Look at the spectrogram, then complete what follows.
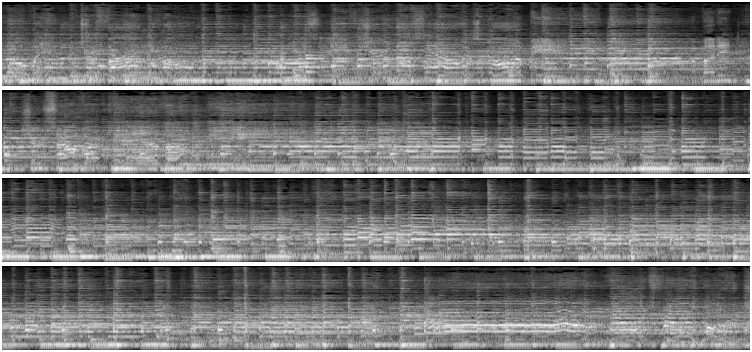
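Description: Bluegrass band playing live on banjo, acoustic guitar and mandolin, amplified through PA speakers, with steady picked rhythm and melody lines.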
